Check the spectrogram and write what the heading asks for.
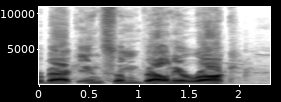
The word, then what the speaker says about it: Rok: in some valley near Rock or oak I've heard a couple people pronounce it rogue but anyway Valley Rock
